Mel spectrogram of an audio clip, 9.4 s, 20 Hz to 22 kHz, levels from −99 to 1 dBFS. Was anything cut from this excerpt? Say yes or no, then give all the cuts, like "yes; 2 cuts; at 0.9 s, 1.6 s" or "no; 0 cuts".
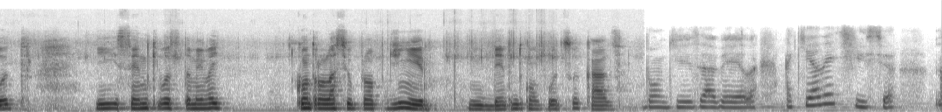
yes; 1 cut; at 6.4 s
